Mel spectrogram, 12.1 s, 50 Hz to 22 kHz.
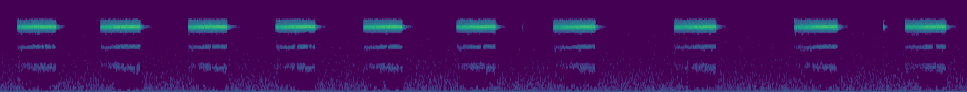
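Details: Bell cricket (알락방울벌레), 2020 recording from Korea's National Institute of Biological Resources: eleven shrill, ringing half-second trills at about one per second, the rhythm briefly broken by a longer pause midway, plus one tiny click.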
